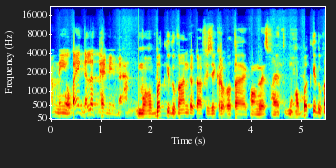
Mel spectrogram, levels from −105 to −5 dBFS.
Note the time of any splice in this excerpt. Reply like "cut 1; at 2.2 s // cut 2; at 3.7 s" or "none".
cut 1; at 1.7 s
